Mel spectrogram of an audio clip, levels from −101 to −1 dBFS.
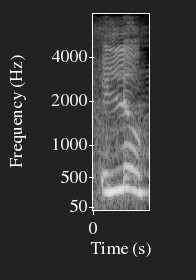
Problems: constant background noise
